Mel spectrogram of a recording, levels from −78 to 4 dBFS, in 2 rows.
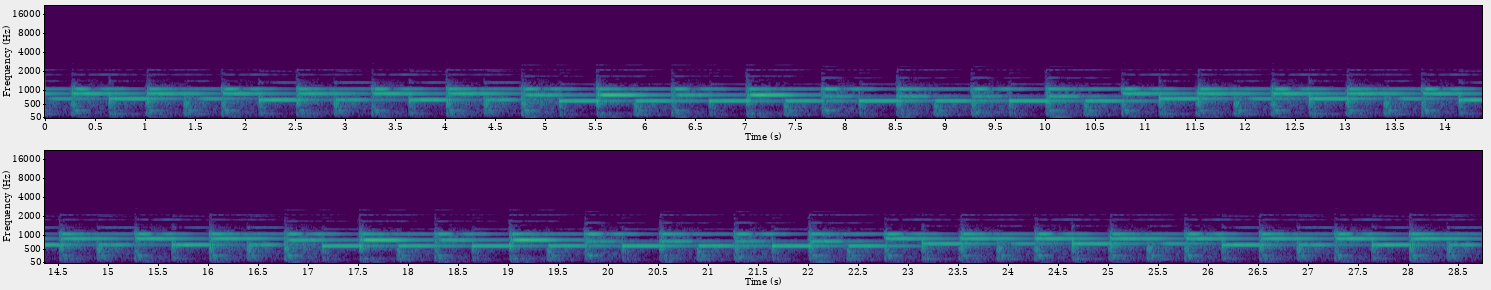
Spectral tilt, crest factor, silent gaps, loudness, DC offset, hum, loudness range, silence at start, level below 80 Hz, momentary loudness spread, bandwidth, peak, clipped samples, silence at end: -7.5 dB/octave; 14 dB; none; -32 LUFS; under 0.1%; none; 2 LU; 0 s; -70 dBFS; 5 LU; 3.4 kHz; -18 dBFS; under 0.1%; 0 s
